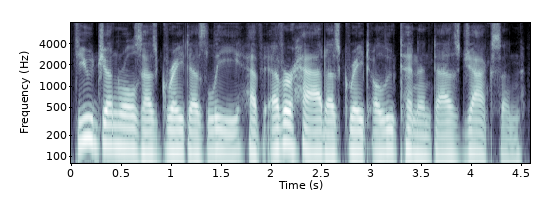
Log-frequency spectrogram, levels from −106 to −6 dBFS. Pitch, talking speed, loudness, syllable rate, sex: 115 Hz, 195 wpm, -17 LUFS, 4.6 syllables/s, male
